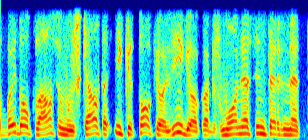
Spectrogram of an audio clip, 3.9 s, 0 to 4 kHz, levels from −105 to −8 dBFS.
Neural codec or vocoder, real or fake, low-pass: none; real; 3.6 kHz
